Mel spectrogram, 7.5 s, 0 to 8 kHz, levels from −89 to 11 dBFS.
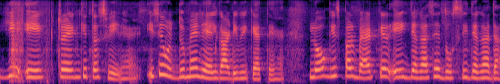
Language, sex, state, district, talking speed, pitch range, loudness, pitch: Hindi, female, Delhi, New Delhi, 185 wpm, 220-280 Hz, -16 LUFS, 255 Hz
